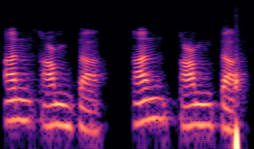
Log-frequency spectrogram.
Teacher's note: جو نون ساکن ہے یہ ظاہر ہو رہا ہے، کیونکہ اس کے بعد حروف حلقی ہے، تو جب حروف حلقی آ جاتا ہے تو پھر یہ ظاہر ہوتے ہیں۔ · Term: اظہار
